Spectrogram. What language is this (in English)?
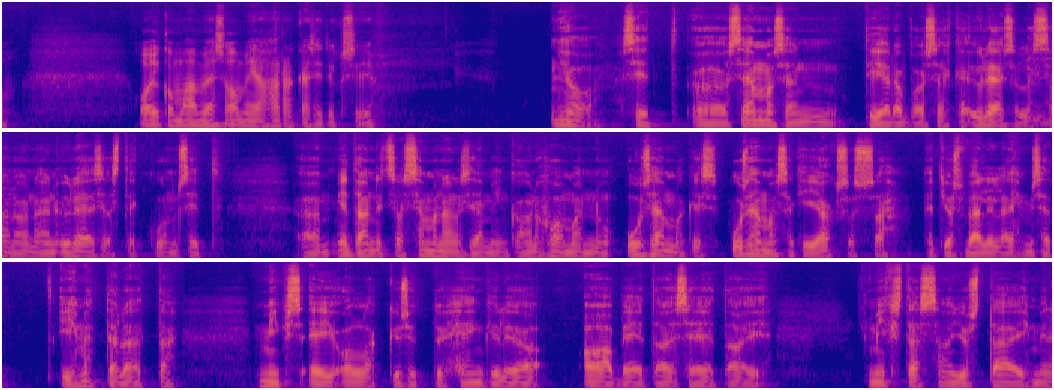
Finnish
